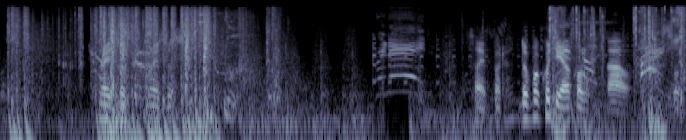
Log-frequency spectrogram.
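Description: Rapid gunshots ring out.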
